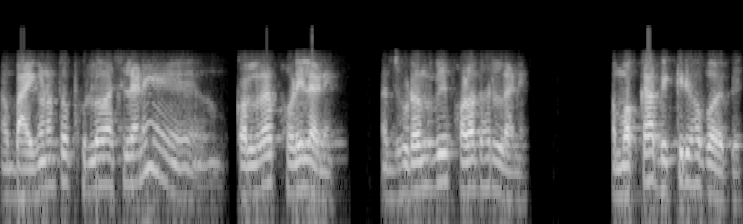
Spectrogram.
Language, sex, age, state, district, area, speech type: Odia, male, 30-45, Odisha, Dhenkanal, rural, conversation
